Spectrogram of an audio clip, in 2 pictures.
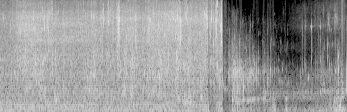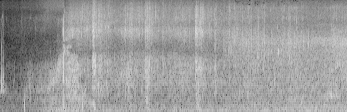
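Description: A swimmer doing front crawl in a pool: steady splashing of arm strokes and kicks. About four and a half seconds in the sound turns muffled, heard from under the water with bubbles and a few knocks. The splashing comes back about eight seconds in.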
